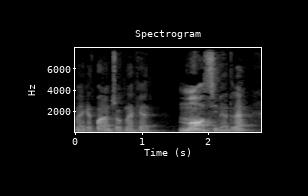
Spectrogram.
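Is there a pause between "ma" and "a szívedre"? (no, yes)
no. There is no pause after "ma". Take it to heart only today, not tomorrow. The speaker calls it wrong. "ha nem így mondjuk a szöveget"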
